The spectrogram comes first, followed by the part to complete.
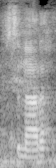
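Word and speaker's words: Sanada: Yeah, Sonata.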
